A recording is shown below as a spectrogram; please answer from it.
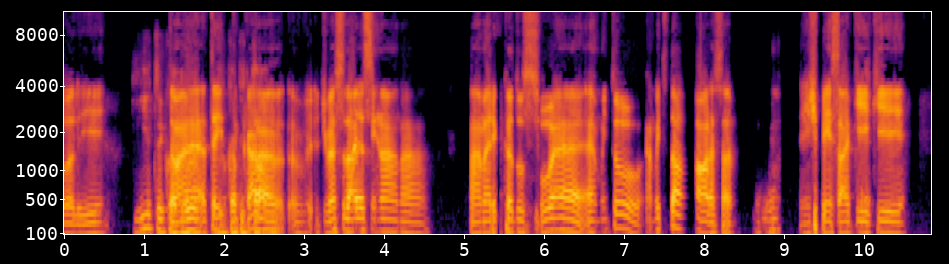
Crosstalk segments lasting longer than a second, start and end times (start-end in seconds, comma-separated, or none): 1.3-2.7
